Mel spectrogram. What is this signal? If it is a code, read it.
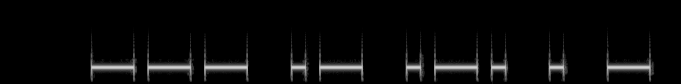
Morse code, heard as a keyed tone, about 8 wpm, 800 Hz. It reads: OARET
